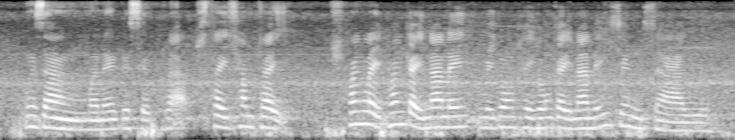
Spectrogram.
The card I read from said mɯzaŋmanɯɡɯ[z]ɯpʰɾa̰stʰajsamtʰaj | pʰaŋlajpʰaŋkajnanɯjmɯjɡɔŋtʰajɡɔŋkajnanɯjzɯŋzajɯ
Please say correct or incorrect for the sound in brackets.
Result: incorrect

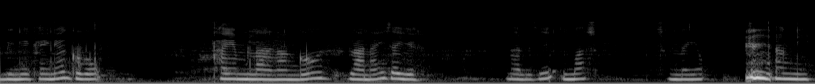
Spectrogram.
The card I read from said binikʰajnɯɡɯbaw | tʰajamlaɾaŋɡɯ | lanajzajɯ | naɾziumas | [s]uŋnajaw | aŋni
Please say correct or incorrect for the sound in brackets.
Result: correct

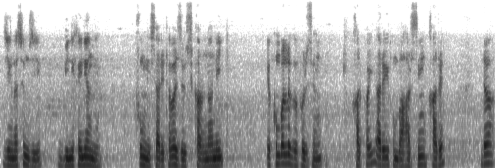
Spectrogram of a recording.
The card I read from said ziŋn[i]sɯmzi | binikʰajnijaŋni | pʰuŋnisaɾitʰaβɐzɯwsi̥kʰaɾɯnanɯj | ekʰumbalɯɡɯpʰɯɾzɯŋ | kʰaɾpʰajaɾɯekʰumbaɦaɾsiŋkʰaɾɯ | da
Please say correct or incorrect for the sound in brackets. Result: incorrect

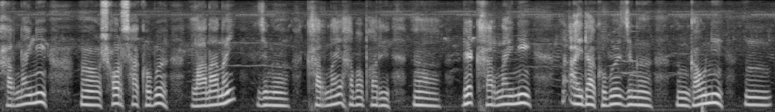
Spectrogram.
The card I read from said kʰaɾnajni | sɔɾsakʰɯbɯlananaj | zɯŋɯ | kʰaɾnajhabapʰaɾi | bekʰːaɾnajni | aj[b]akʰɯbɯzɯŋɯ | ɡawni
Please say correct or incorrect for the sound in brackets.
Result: incorrect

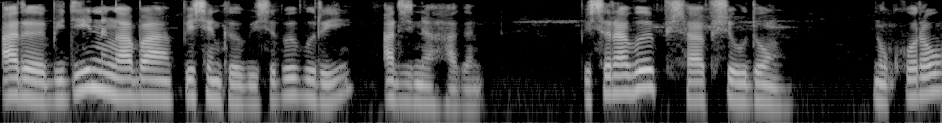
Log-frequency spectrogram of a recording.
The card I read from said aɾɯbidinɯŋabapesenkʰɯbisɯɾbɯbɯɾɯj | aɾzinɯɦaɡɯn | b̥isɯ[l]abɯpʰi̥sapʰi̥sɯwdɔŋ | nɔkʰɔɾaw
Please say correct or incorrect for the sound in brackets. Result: incorrect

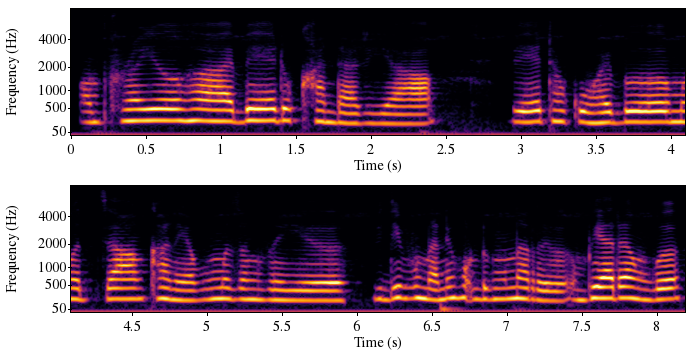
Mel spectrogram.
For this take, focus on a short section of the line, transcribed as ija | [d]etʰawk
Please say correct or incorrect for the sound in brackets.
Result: incorrect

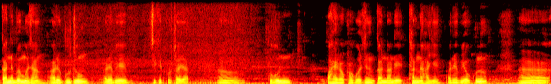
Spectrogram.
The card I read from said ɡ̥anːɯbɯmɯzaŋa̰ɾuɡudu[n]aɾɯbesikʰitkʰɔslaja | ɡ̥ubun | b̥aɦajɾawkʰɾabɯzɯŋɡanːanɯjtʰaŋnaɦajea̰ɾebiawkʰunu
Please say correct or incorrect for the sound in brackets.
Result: incorrect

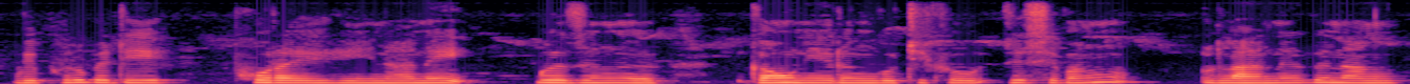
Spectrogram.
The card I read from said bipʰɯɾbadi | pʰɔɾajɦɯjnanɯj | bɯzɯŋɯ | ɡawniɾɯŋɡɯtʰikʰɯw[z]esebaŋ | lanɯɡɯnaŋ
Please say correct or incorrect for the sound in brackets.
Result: correct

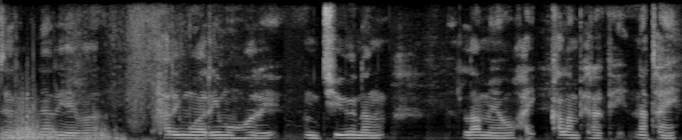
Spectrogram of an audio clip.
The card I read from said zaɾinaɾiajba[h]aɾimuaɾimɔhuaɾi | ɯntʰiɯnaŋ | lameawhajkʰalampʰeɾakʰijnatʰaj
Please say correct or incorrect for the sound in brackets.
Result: correct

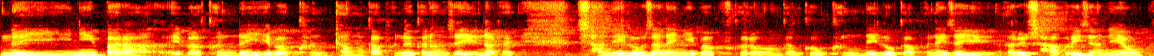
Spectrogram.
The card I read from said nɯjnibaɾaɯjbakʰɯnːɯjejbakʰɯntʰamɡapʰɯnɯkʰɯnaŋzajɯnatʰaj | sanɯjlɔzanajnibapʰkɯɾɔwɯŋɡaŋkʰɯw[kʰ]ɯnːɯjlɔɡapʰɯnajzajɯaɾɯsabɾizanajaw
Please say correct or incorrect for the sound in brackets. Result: correct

